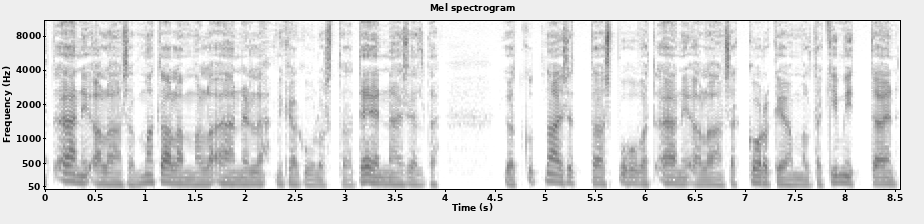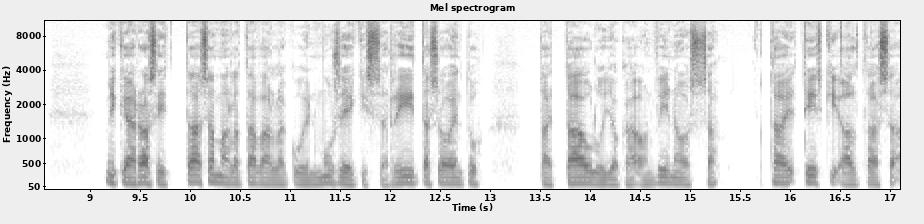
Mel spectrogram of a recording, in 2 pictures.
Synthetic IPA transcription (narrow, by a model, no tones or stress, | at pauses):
t̪æːniɑlɑnsɑmmɑt̪ɑlɑmːɑlːɑæːnːelːæmikækuːlost̪ɑːt̪eːnːæˑiselt̪æ | jot̪kut̪nɑiset̪t̪ɑːspuhuʋɑt̪æːniɑlɑˑnsɑkkorkeɑmːɑlt̪ɑkimit̪ːæin | mikærɑsit̪ːɑːsɑmɑlːɑt̪ɑʋɑlːɑkuinmusiːkisːɑriːt̪ɑsoint̪u | t̪ɑit̪t̪ɑulujokɑonʋinosːɑ | t̪ɑit̪iskiɑlt̪ɑˑːsːɑ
